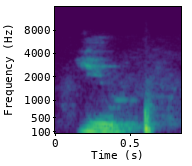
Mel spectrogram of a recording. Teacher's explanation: el sonido de la u no es una u, sino que empieza por yod. You.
